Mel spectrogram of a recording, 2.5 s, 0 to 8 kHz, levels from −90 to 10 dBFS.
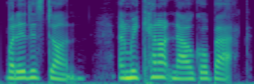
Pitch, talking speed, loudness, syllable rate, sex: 215 Hz, 235 wpm, -17 LUFS, 5.1 syllables/s, female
